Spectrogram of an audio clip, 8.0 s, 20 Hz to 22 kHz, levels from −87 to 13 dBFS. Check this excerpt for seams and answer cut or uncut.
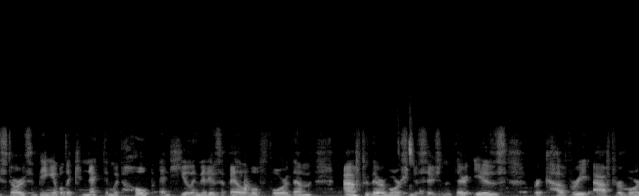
uncut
